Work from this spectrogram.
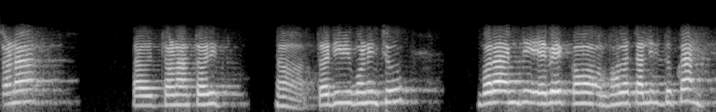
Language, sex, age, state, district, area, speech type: Odia, female, 45-60, Odisha, Sambalpur, rural, conversation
